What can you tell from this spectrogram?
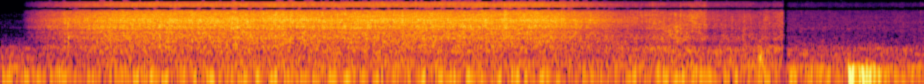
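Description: Slices of ham sizzling on a hot griddle: a steady hiss that fades away about six to seven seconds in. A short soft thump comes near the end.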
